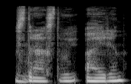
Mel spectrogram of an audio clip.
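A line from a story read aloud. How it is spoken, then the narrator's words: Quiet male voice. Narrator (Russian): тихо произнес мужчина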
